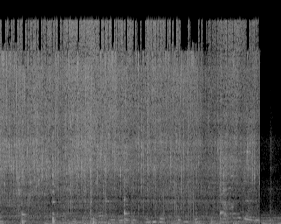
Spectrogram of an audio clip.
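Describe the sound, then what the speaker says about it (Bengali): Potatoes fry in oil with a steady crackling sizzle while a utensil stirs them, scraping and clinking against the pan at irregular intervals before the sound cuts off abruptly. "আলুটা আমার লাল লাল করে ভাজা হয়ে গেছে"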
